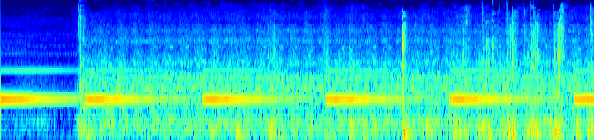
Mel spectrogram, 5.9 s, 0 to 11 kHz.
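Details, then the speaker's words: Van sitting unused about 4 years, poor runner before, fresh gas added: short cranking bursts with a steady chime in background, never fires; cranks but will not start, owner suspects no spark. "Let's see what happens. I wonder if it's got any spark. Don't seem like it. Never fired once."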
